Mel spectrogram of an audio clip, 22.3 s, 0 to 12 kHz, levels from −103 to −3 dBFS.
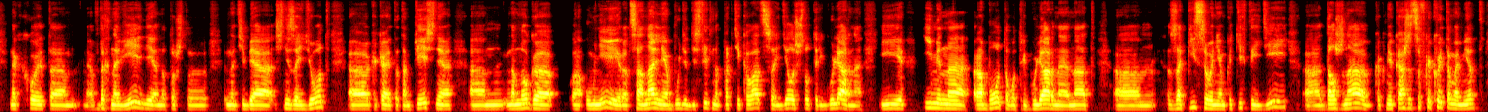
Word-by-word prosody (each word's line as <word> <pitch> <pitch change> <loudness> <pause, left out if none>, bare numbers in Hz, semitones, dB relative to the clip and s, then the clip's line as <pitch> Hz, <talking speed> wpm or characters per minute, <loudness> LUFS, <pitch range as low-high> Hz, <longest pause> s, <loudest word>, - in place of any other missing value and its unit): на 115 - -1
какое-то, 115 -1 -2 0.2
м, 215 +1 -5
вдохновение, 125 - -1
на 110 -1 -2
то, 115 +1 -10
что 215 - -9 0.2
на 230 -1 -1
тебя 115 - +3
снизойдет, 125 +6 -1 0.3
а, 110 0 +4
какая-то 115 -2 -1
там 105 0 -4
песня, 120 -2 0 0.2
ам, 110 +1 0
намного, 125 - +4 0.3
а, 115 -1 -2
умнее 125 +3 +2
и 115 - +1
рациональнее 115 +3 +3
будет 125 - -4
действительно 240 +3 -4
практиковаться 125 - -2
и 220 - -3
делать 130 -9 0
что-то 130 +6 -5
регулярно. 130 - +1 0.2
И 125 +1 0 0.3
именно 130 -6 +2
работа, 125 +4 +2
вот 110 -1 -7
регулярная 115 -1 +4
над, 110 +1 0 0.3
а, 105 0 -1
м, 105 0 -7 0.2
записыванием 125 -1 0
каких-то 140 - -5
идей, 175 - -5 0.2
а, 105 +1 -2
должна, 130 +4 +3
а, 220 - -2
как - - -12
мне 125 -1 0
кажется, 135 +1 0
в - - -12
какой-то 155 -3 -2
момент, 125 +1 +1
125 Hz, 125 wpm, -24 LUFS, 115-140 Hz, 0.3 s, а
